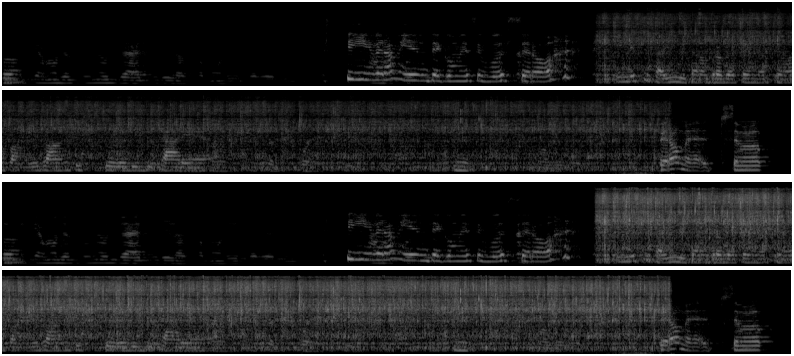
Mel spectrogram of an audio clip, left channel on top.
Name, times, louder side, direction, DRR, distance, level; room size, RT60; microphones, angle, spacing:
voice 1, 0.0-3.0 3.7-4.4 5.1-5.2 7.0-7.2 8.9-12.3 12.9-14.5 15.2-15.4, right 2 dB, 80° right, 4.8 m, -60 dB
voice 2, 3.4-10.0 12.4-12.6 14.5-15.5, left 2 dB, 20° left, 0.8 m, -46 dB
sound 1, 5.9-14.6, right 11 dB, 50° right, 0.7 m, -36 dB
24.5 x 15.5 x 2.5 m
head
